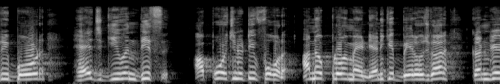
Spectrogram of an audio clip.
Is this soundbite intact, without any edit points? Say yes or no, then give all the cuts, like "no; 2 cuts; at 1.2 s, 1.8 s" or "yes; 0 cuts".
yes; 0 cuts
